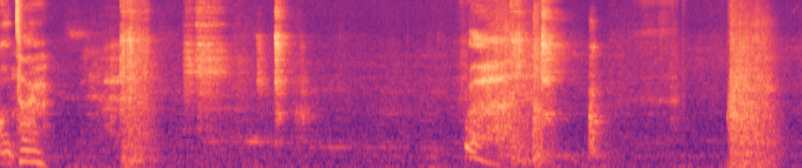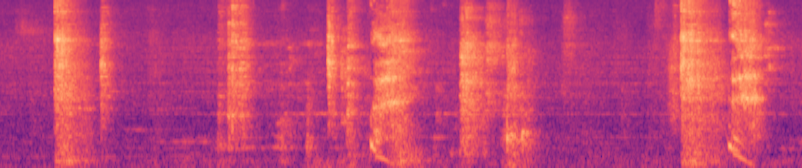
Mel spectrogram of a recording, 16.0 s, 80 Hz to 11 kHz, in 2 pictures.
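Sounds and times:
person grunting: 0:04.6 - 0:05.3, 0:11.7 - 0:12.2, 0:15.3 - 0:15.8.

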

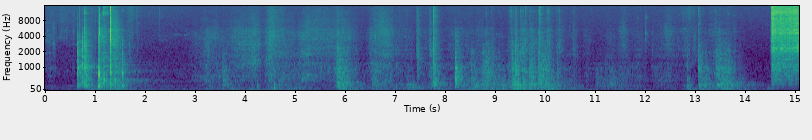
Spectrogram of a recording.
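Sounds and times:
gloves scraping and rustling: 0:02.5 - 0:07.3, 0:11.1 - 0:13.0.

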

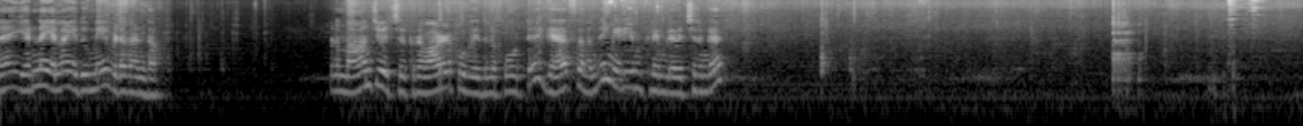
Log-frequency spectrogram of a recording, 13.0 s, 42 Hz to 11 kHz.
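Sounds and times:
food sizzling in a pan: 0:03.4 - 0:13.0
spoon scraping a pan: 0:03.5 - 0:12.9.

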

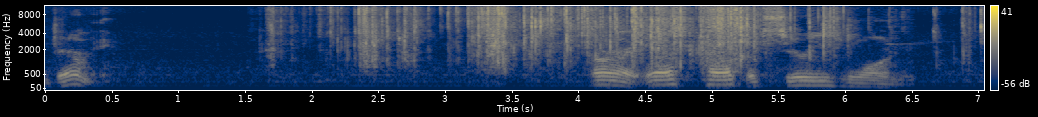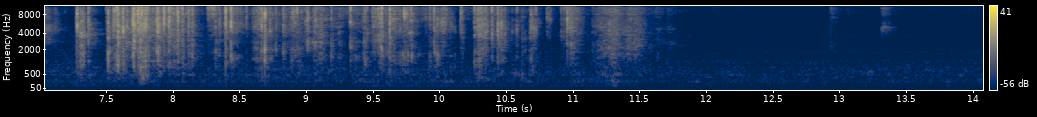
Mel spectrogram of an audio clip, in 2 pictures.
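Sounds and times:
wrapper crackling and tearing: 0:01.6 - 0:11.4.

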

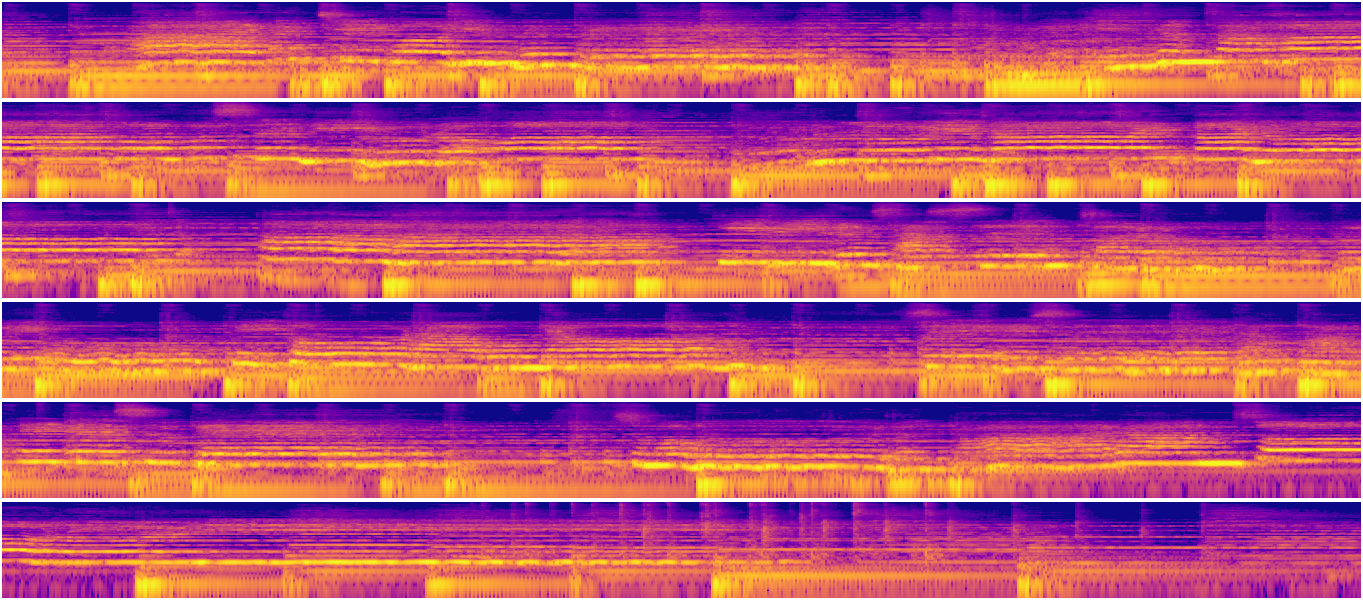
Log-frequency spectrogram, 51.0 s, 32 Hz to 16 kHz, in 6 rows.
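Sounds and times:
karaoke backing track: 0:00.0 - 0:50.9
class singing in unison: 0:00.8 - 0:05.2, 0:06.6 - 0:26.0, 0:26.8 - 0:30.2, 0:31.2 - 0:36.9, 0:37.8 - 0:47.4.

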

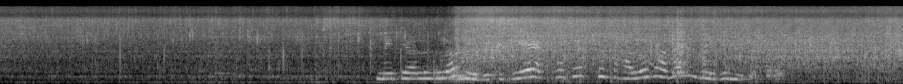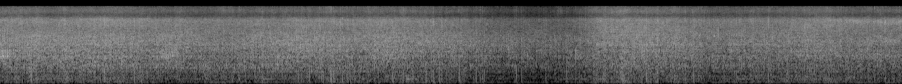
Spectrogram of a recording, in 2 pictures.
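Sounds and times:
vegetables sizzling in hot oil: 0:00.0 - 0:18.0
metal spatula stirring: 0:06.2 - 0:07.9.

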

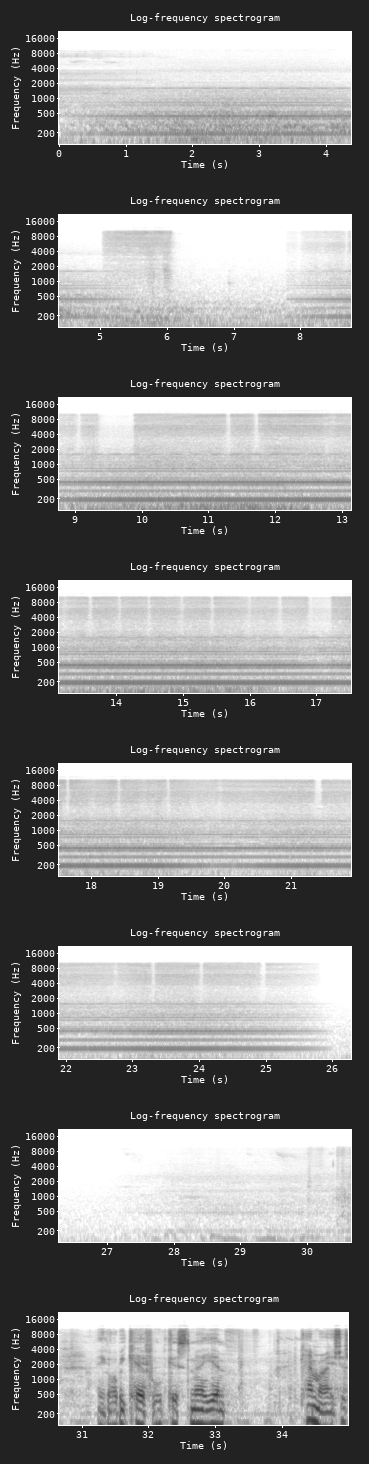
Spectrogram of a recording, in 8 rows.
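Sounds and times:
air supply motor hum: 0:00.2 - 0:26.0
spray gun hissing: 0:05.0 - 0:06.2, 0:07.8 - 0:25.8.

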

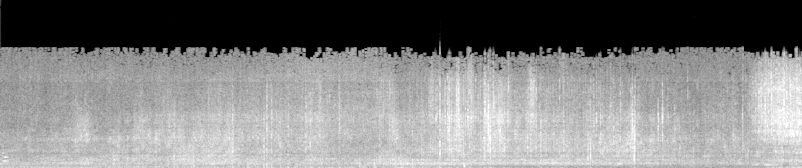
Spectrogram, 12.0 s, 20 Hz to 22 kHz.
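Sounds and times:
aircraft engine drone: 0:10.6 - 0:12.0.

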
